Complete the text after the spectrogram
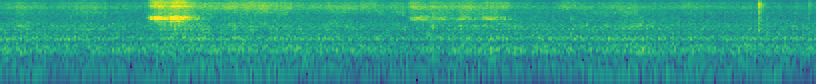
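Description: Cloth rustles as it is folded by hand.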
